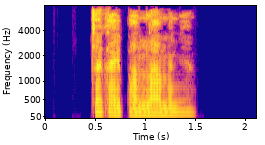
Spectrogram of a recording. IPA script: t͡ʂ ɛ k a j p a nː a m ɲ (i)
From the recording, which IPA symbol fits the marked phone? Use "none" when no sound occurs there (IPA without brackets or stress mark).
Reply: ɛ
